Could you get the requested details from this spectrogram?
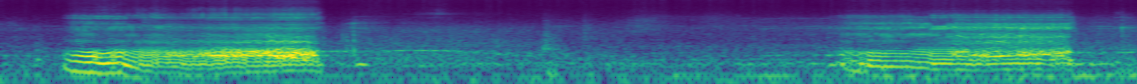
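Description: Two long, loud, rattling snores separated by a quiet pause, typical of a sleeping dog snoring.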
